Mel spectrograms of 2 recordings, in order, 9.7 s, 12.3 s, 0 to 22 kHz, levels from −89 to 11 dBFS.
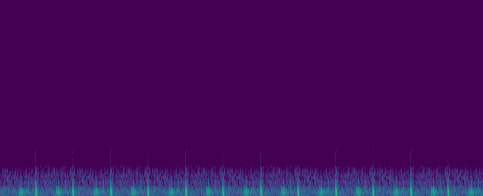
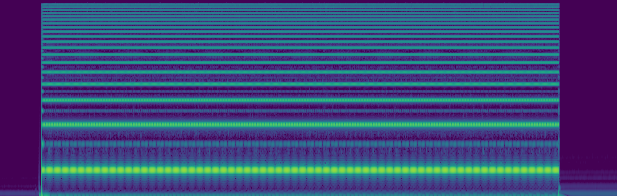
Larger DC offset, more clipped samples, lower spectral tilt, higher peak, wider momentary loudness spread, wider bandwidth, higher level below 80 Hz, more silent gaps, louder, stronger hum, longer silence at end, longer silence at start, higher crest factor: neither; neither; first, -12.5 dB/octave vs 2.5 dB/octave; second, -20 dBFS vs -4 dBFS; first, 8 LU vs 1 LU; second, 0.8 kHz vs over 20 kHz; first, -44 dBFS vs -50 dBFS; neither; second, -43 LUFS vs -9 LUFS; second, none vs 50 Hz at -65 dBFS; second, 0 s vs 1.15 s; second, 0 s vs 0.85 s; first, 20 dB vs 6 dB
